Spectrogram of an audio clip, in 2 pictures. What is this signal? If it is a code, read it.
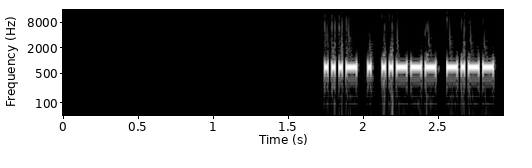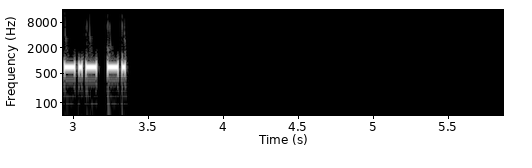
Morse code, heard as a keyed tone, about 51 wpm, 700 Hz. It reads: VE2YKN
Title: DXCC-100 Call Signs - 6 Characters - Repeated 3x - 50wpm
